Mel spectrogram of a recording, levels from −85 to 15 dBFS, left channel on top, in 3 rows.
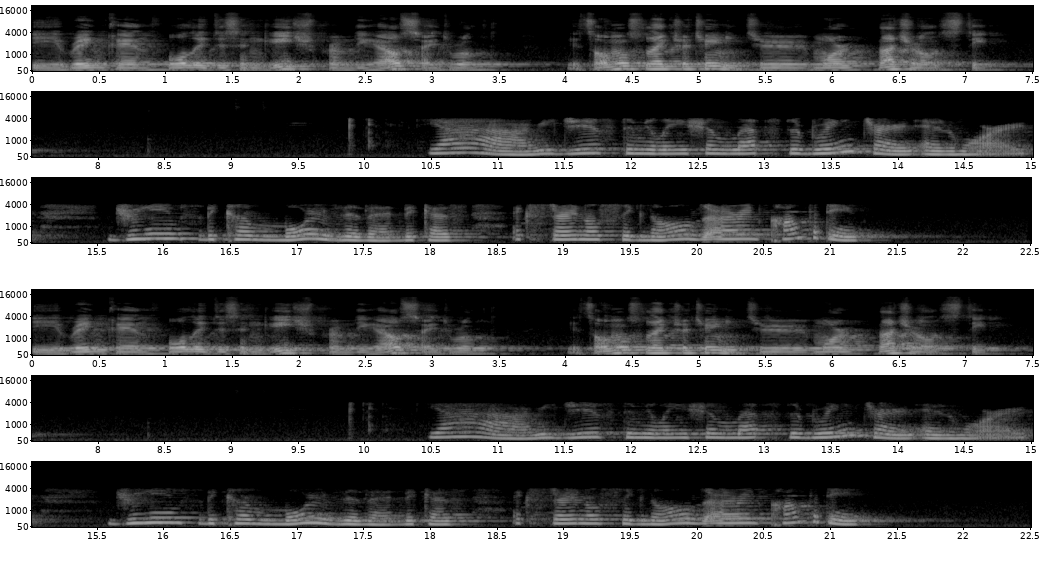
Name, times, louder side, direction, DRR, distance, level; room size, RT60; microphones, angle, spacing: voice 1, 0.0-3.4 4.0-7.2, left 1 dB, 15° left, 2 dB, 1.1 m, -30 dB
voice 2, 10.5-15.3 15.6-21.3, left 1 dB, 55° left, 5 dB, 0.9 m, -32 dB
23.0 x 21.5 x 2.4 m, 1.1 s
head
